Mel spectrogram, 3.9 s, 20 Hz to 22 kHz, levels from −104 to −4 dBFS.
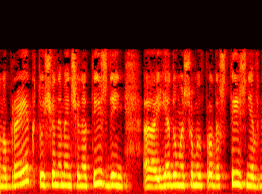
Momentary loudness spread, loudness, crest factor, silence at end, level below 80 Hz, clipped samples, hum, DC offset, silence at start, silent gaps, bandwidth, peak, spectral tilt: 4 LU; -28 LUFS; 14 dB; 0 s; -74 dBFS; under 0.1%; none; under 0.1%; 0 s; none; 8 kHz; -14 dBFS; -4.5 dB/octave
